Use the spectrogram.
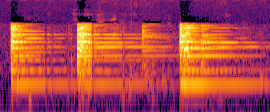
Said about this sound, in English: Like, do you know Twinkle Twinkle Little Star? Like sing that and like bang the pans to the beat of the music.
